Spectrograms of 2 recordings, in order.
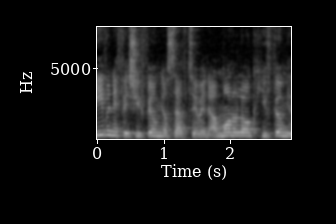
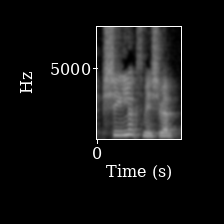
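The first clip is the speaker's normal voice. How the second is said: normal talking voice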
